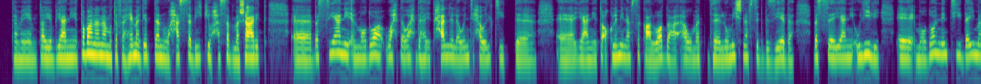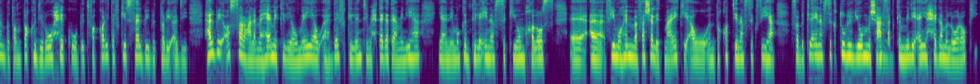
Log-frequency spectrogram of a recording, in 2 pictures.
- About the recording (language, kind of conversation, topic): Arabic, advice, إزاي أقدر أتعامل مع التفكير السلبي المستمر وانتقاد الذات اللي بيقلّلوا تحفيزي؟
- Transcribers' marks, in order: none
